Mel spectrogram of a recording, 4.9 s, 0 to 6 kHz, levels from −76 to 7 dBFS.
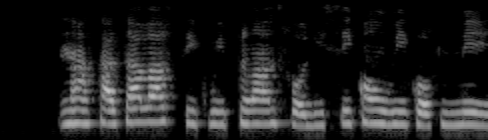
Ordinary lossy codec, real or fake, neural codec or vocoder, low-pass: AAC, 32 kbps; real; none; 5.4 kHz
